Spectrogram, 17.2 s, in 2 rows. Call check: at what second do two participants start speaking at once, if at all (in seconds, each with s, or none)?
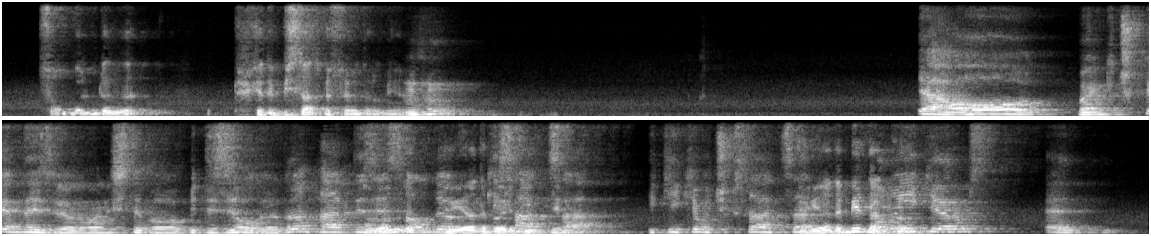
11.3 s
